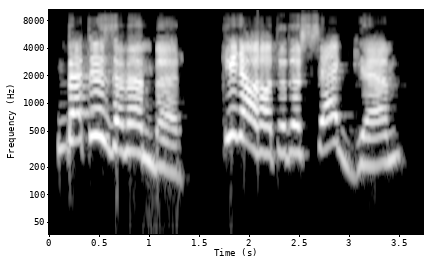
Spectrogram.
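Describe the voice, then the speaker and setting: A woman's voice: mid-range voice, lively intonation, a bit bright, clean tone, no echo, pitched above the performer's own voice, lightly acted. A woman reading an audiobook, voicing a crude, mocking young female prisoner in a sneering, brash manner.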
